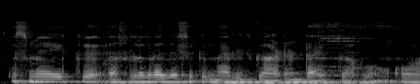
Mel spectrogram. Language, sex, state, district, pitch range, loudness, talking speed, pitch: Hindi, male, Bihar, Sitamarhi, 95-115 Hz, -31 LUFS, 200 wpm, 105 Hz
